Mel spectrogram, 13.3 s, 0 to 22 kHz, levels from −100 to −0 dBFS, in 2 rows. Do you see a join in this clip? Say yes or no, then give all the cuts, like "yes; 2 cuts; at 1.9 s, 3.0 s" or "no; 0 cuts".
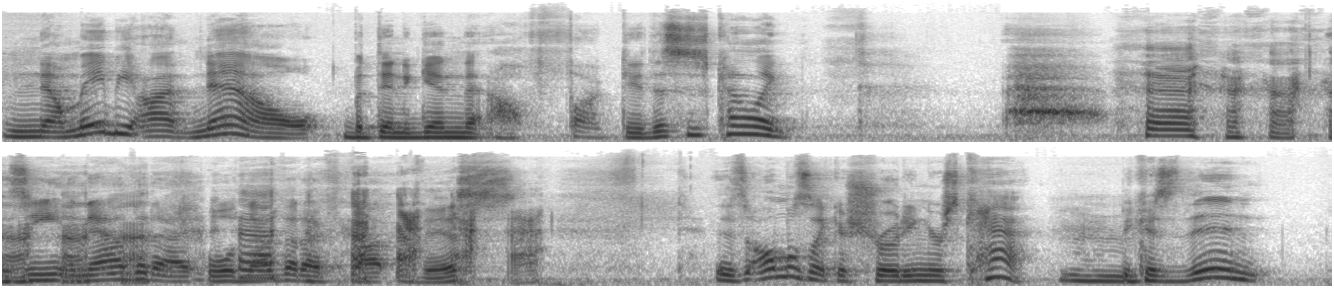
yes; 1 cut; at 11.9 s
